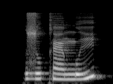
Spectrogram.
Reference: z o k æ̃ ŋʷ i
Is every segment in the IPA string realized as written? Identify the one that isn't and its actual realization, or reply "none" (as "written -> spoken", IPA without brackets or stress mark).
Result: o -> u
